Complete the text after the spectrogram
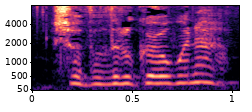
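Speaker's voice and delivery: ordinary delivery, nothing marked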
